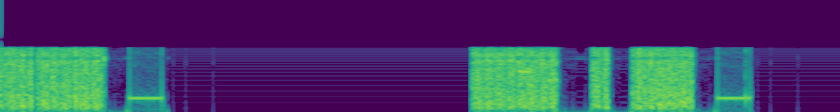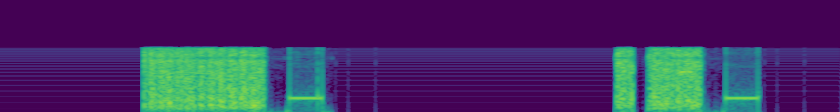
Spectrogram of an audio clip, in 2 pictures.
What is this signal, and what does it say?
There is no code.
